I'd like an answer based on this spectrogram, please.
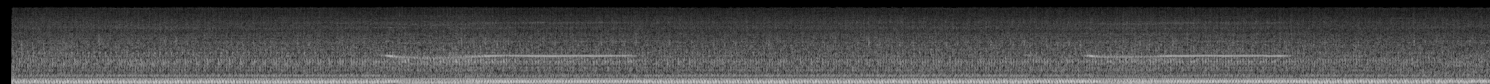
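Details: Toyota Celica at idle: a thin high whine rises in, holds a couple of seconds, then drops out, still coming and going with the alternator fly lead disconnected; alternator whine suspected, intermittent whine at idle.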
